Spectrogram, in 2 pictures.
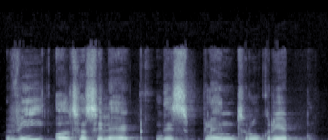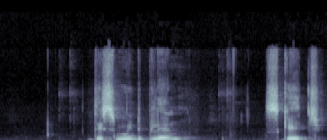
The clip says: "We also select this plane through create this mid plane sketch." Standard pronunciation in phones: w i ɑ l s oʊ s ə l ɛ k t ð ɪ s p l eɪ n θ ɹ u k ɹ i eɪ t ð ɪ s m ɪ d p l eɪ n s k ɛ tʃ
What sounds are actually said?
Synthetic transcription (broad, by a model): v i ɑ l s oʊ s ə l ɛ k t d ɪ s p l eɪ n t ɹ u k ɹ i eɪ t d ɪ s m ɪ d p l eɪ n s k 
